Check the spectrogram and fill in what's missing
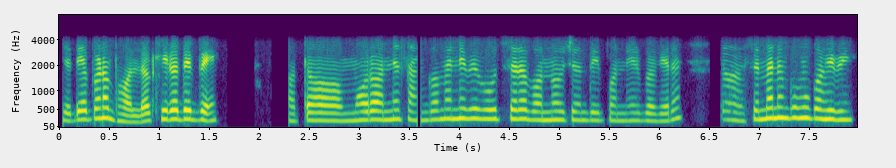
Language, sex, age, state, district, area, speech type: Odia, female, 18-30, Odisha, Kendujhar, urban, conversation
